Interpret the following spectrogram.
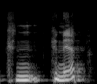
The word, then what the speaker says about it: Knipp: Andrew Knipp. I learned that he pronounces the K.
